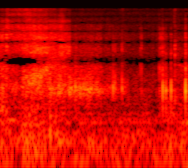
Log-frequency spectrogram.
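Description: A paper page of a picture book being turned by hand: a soft rustling swish over about the first second, fading out, followed by a few faint ticks.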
